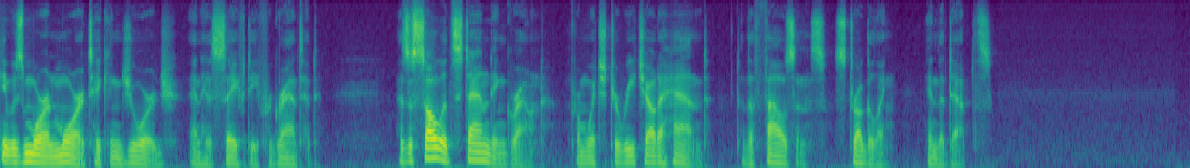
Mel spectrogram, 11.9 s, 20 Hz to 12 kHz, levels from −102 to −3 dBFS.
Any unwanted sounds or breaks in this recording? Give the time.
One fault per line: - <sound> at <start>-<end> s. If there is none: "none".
none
